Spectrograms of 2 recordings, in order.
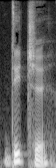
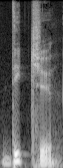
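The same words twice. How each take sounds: First: The d and y blend into a ch sound. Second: The d and y blend into a ch sound.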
